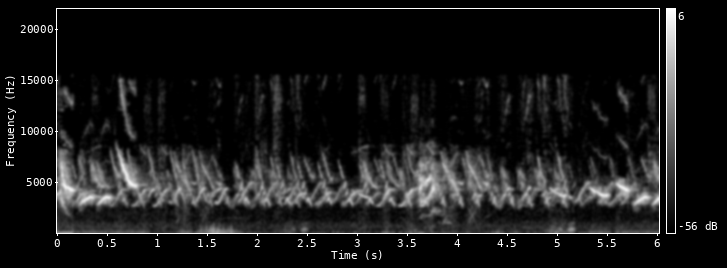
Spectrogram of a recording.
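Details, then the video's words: Rusty-collared seedeater keeps up a fast, high twittering of sharp sweeping notes without pause, with a faint low hum underneath, in a lively mix with other seedeaters. "Canto Viviti Com Baderna de Coleiro e Papacapim"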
